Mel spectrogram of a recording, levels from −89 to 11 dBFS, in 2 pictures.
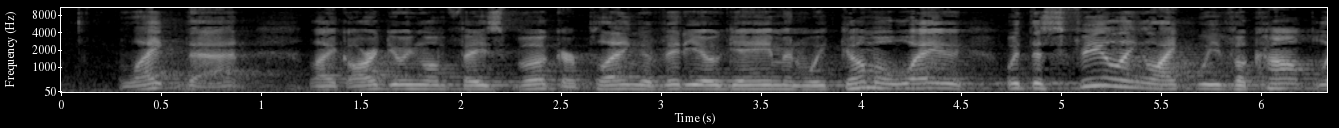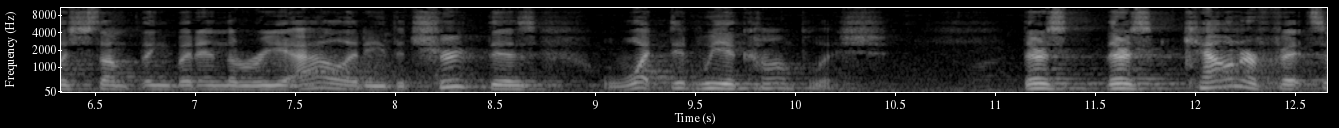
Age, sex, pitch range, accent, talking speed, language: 30-49, male, 150-190 Hz, American, 170 wpm, English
